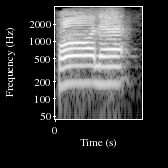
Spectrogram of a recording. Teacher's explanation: فإن في الألف في حال التفخيم صوت يقربها من الواو، كما أن في الألف المرققة صوت يقربها من الياء، أو يخالط صوتها تفخيم يقربها من الواو، كما أن في الألف الممالة ترقيق يقربها من الياء، كما في مثل طال. ويتنبه عند تفخيم الألف ألا تكون شبيهة بالواو، يعني لا أقول مثلا طال هذا خطأ، طال هذا خطأ، التفخيم لا يظهر أثره على الشفتين. · Term: الألف المفخمة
